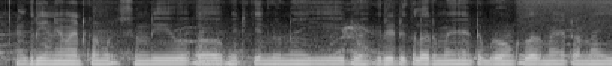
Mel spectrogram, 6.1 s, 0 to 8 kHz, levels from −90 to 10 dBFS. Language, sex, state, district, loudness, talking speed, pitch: Telugu, male, Andhra Pradesh, Anantapur, -17 LUFS, 125 wpm, 130 Hz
